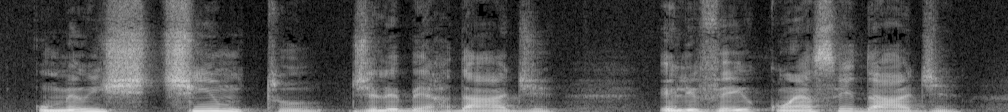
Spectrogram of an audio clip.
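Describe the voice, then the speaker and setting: Over a very clean recording with a silent background, a man talks in a plain, everyday voice at a medium pitch with lively intonation. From Rio de Janeiro, Brazil. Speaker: IT and telecom professional. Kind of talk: casual interview.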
